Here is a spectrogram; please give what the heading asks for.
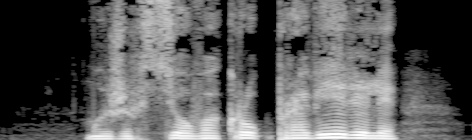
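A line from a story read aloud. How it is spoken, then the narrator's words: Trembling voice. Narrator (Russian): дрогнувшим голосом проговорил Макроуд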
